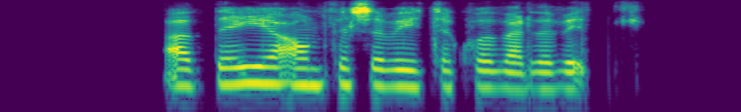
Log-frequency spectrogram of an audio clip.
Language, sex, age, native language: Icelandic, female, 11, Icelandic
